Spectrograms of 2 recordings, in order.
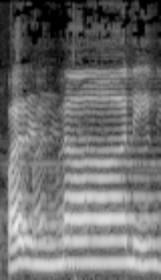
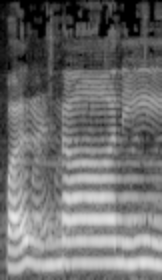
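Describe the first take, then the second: First: The vowel is kept short. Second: The vowel is drawn out long. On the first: The speaker calls it right. "ಅದು ಹ್ರಸ್ವಾಕ್ಷರ" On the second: The speaker calls it wrong. "ಅಲ್ಲ, ದೀರ್ಘ ಅಲ್ಲ"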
